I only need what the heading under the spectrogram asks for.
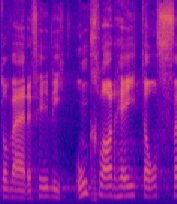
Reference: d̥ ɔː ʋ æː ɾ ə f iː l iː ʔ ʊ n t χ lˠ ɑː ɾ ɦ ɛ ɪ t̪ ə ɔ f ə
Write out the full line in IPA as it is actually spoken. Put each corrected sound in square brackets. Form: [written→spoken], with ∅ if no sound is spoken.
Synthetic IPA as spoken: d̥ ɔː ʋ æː ɾ ə f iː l [iː→i] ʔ ʊ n [t→k] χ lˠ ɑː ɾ ɦ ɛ ɪ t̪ ə ɔ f ə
